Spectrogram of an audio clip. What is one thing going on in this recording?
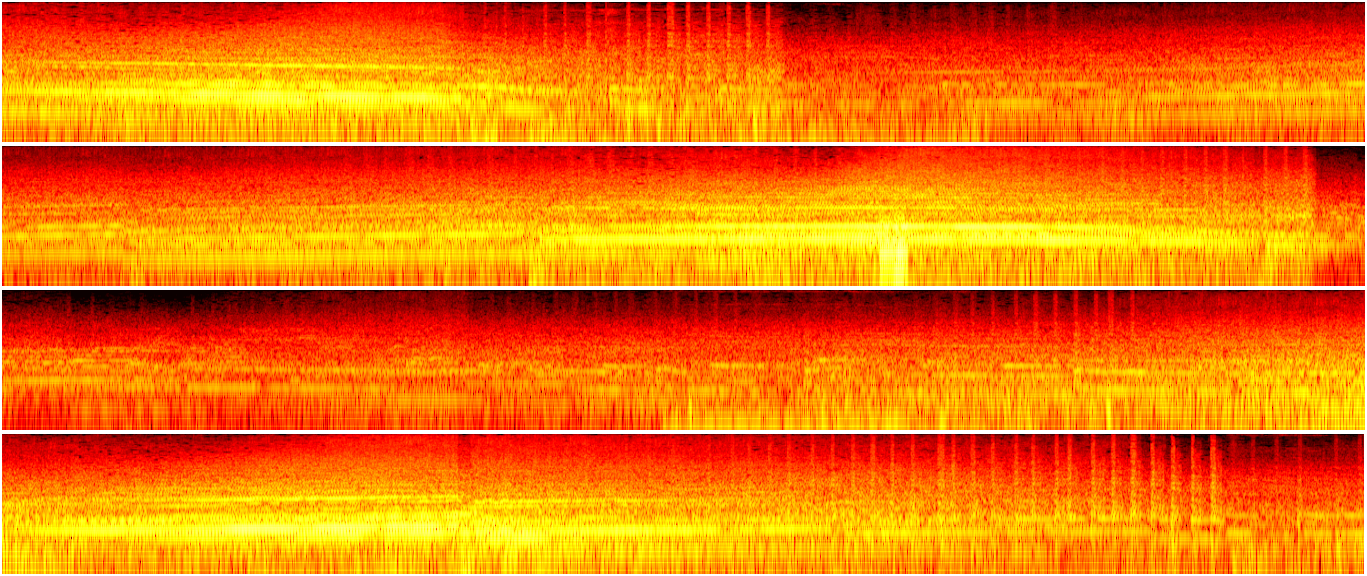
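Flat-six race cars roar past at full throttle.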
